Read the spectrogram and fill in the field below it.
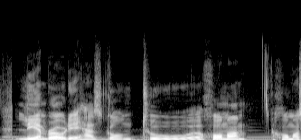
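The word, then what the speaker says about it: Joma: Liam Brody has gone to Homa Sport, pronounced in the Spanish way with the H for the J.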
